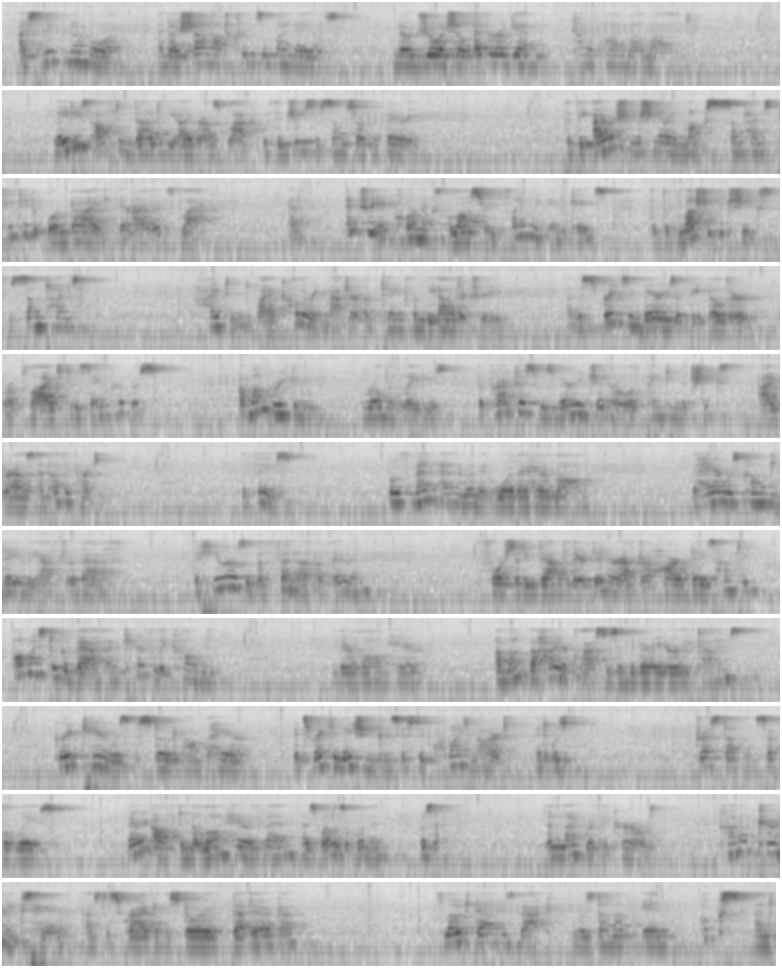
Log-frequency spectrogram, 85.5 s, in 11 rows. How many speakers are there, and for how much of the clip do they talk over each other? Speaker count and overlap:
1, no overlap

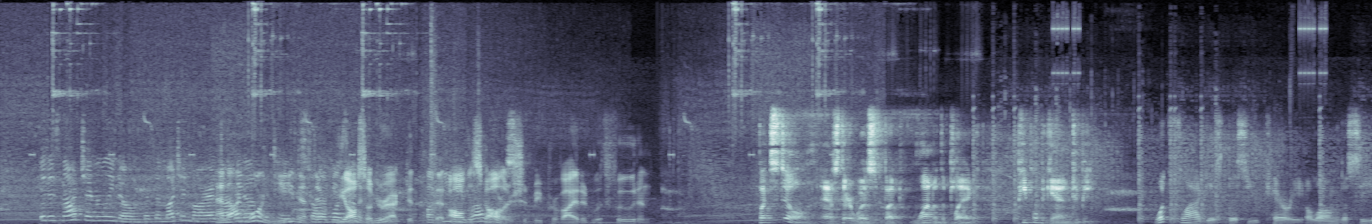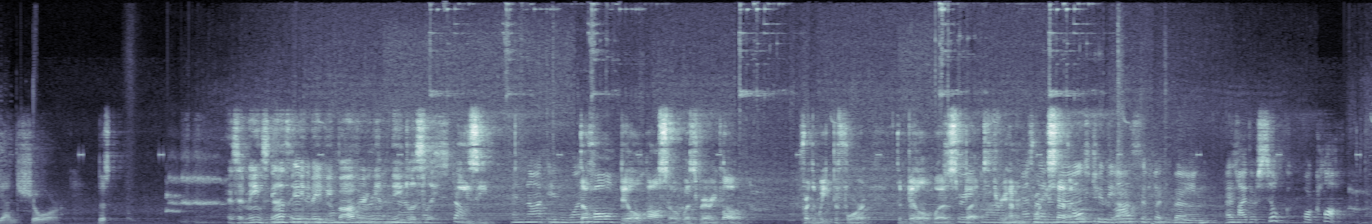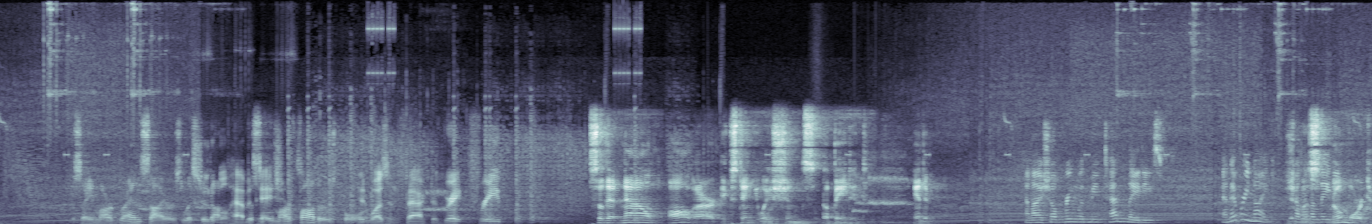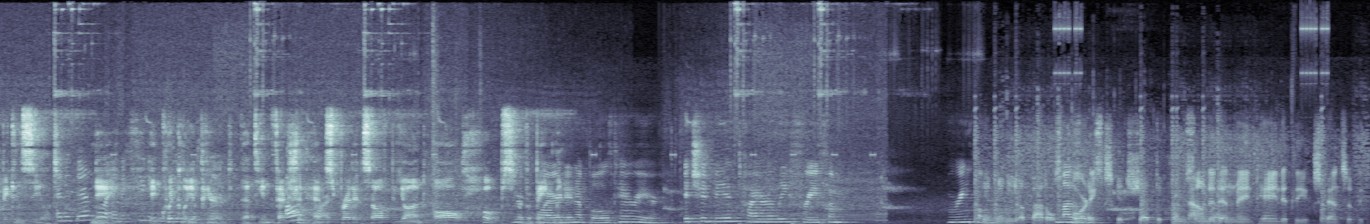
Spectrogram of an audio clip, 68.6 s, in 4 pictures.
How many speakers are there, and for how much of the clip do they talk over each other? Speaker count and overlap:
7, about 33%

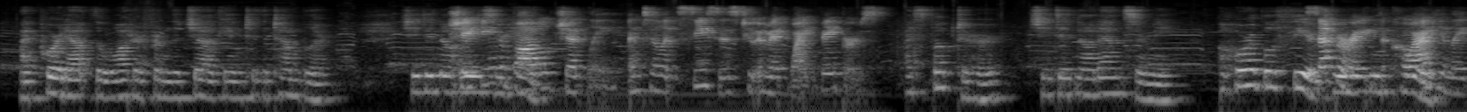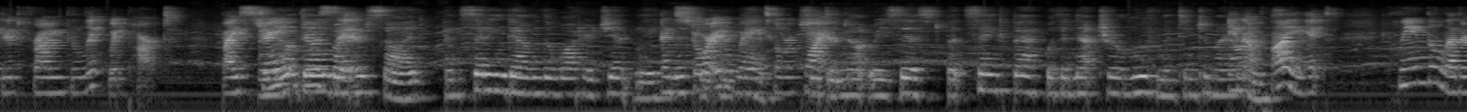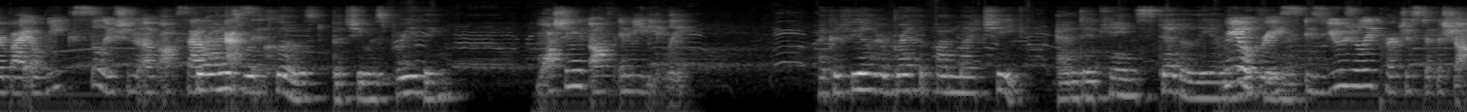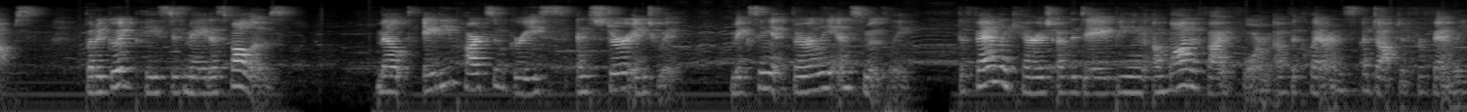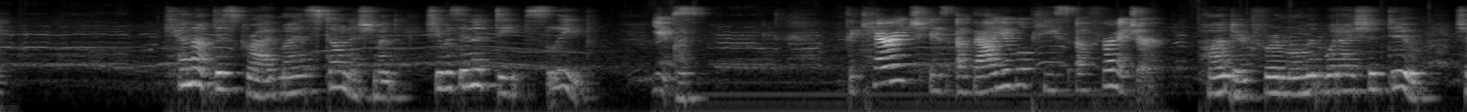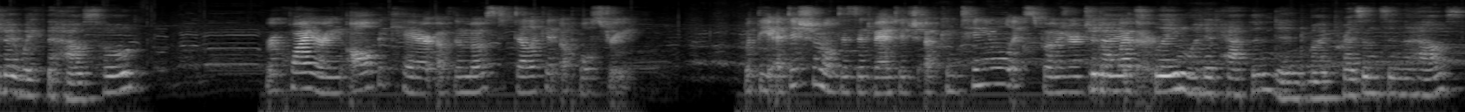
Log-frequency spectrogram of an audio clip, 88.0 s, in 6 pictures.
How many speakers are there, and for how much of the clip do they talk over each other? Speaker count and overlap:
2, about 10%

